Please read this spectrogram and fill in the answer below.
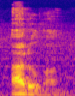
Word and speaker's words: Adullam: Okay? I think it's pronounced that way. Yeah. And the scripture says it plainly, and almost casually, "David therefore departed thence and escaped to the cave of Adullam."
